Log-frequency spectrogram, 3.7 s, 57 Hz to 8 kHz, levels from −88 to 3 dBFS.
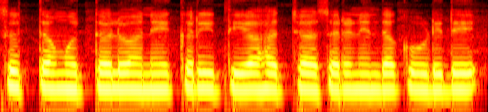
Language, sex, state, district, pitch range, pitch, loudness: Kannada, male, Karnataka, Bidar, 155-160 Hz, 160 Hz, -14 LUFS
